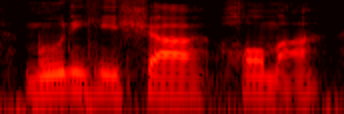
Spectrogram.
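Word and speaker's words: Munehisa Homma: trader this Mooney he shot so I'm gonna pronounce it properly here after a couple beers Mooney he Shaw Houma he's one of the first and one of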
